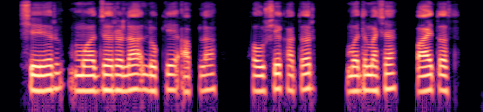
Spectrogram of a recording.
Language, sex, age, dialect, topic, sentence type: Marathi, male, 18-24, Northern Konkan, agriculture, statement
